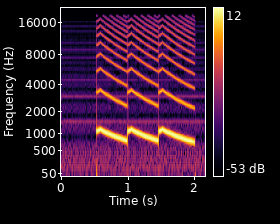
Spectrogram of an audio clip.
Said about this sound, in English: When our fuel gauge gets low, we're going to hear this warning indicator.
